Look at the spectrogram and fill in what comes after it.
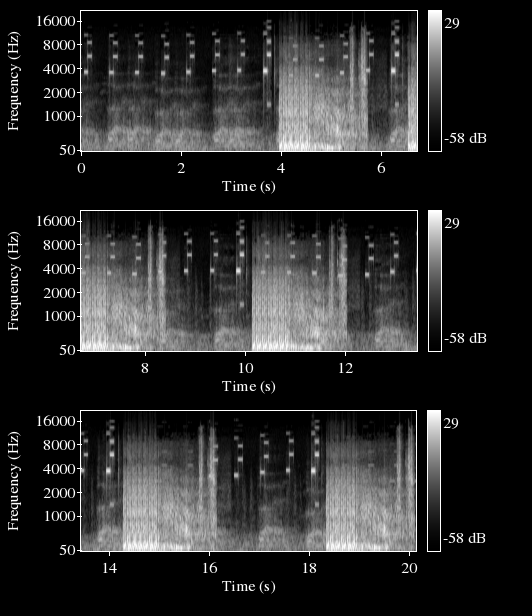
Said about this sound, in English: Automatic bolt. Automatic bolt gun.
